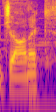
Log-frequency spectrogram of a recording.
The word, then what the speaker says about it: Jonik: I am Jonik. That's how you say my name. It rhymes with Sonic. It's a hard J.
